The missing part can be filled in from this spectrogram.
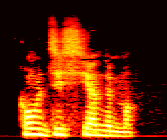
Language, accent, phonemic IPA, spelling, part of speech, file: French, Canada, /kɔ̃.di.sjɔn.mɑ̃/, conditionnement, noun, LL-Q150 (fra)-conditionnement.wav
- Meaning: conditioning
